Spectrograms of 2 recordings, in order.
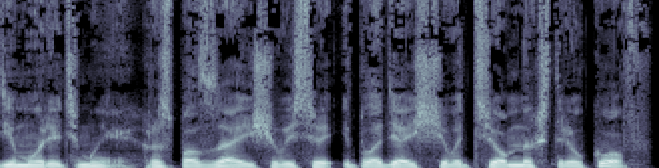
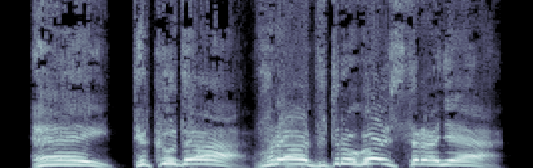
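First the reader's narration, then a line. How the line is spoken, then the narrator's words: Mage shouting. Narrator (Russian): кричал на одного из воителей маг атакующих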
